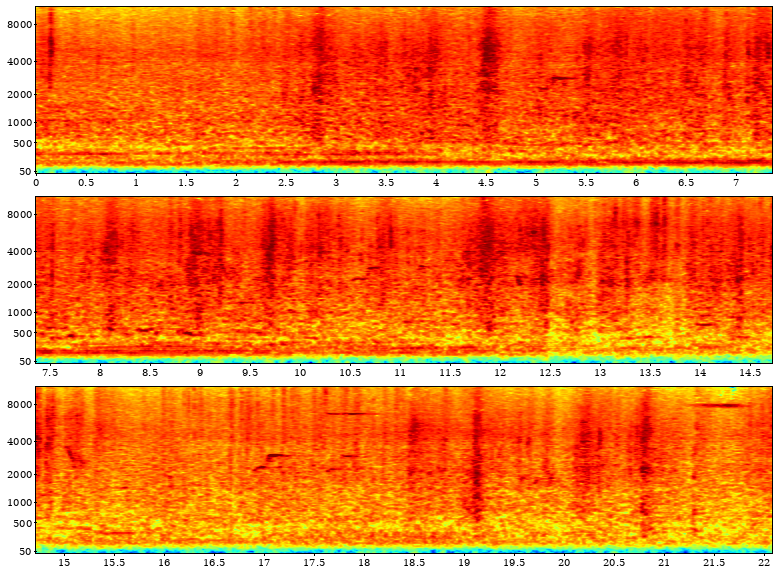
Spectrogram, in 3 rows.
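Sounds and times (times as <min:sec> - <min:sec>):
dry leaves rustling and crackling: 0:06.5 - 0:21.2
high bird chirps: 0:16.9 - 0:18.1.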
